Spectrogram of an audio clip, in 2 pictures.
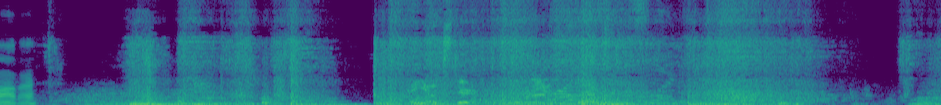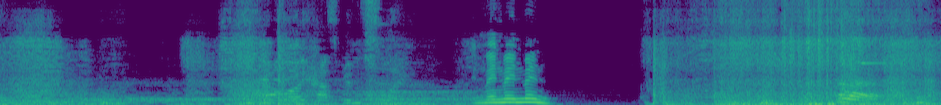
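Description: Game battle sounds of blasts and clashing weapons play.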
